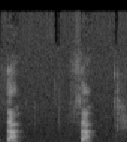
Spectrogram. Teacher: So we need an unvoiced TH sound, which is really achieved by putting the tongue between the teeth. I never usually talk about the physiology of where to put your tongue, but on this particular sound it's pretty important because if you don't put your tongue between your teeth, you're not going to make the sound.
